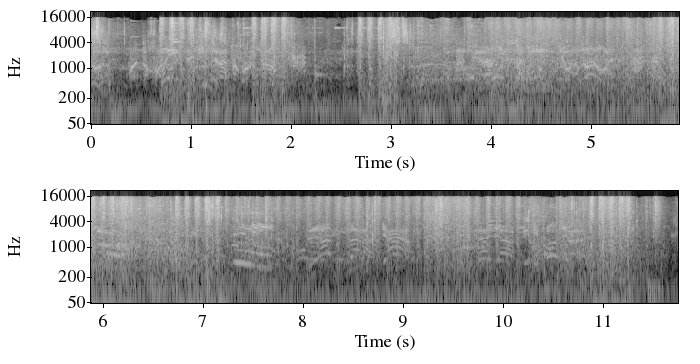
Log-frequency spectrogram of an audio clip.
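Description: Rapid gunshots fire in bursts, echoing in a large hall.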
